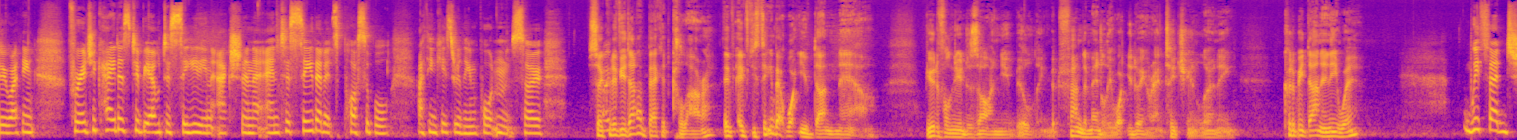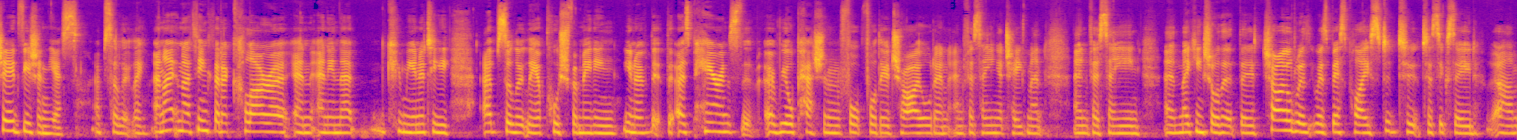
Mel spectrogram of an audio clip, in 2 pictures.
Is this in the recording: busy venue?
no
